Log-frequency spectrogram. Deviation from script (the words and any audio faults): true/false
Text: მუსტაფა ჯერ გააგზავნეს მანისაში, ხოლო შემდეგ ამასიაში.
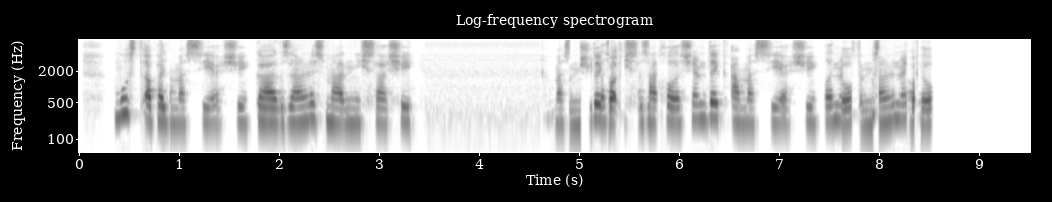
true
